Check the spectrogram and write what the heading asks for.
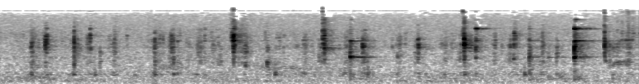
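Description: A person chewing a mouthful of a soft, spicy coconut-turmeric vegetable dish, making irregular wet mouth clicks and smacks.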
